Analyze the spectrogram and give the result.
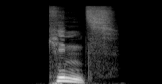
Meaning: genitive singular of Kind
- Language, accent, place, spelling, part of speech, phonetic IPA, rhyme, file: German, Germany, Berlin, Kinds, noun, [kɪnt͡s], -ɪnt͡s, De-Kinds.ogg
